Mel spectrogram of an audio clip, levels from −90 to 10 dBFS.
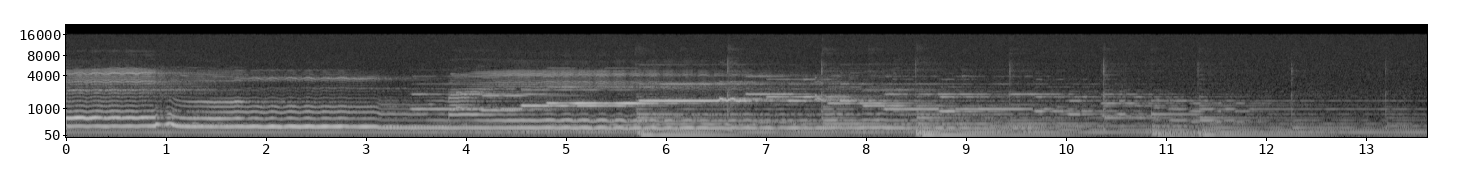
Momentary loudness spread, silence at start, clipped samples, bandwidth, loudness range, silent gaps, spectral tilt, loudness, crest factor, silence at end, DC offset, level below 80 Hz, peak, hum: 19 LU; 0 s; under 0.1%; 16.5 kHz; 13 LU; none; -5 dB/octave; -24 LUFS; 16 dB; 0 s; under 0.1%; -40 dBFS; -10 dBFS; 60 Hz at -40 dBFS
